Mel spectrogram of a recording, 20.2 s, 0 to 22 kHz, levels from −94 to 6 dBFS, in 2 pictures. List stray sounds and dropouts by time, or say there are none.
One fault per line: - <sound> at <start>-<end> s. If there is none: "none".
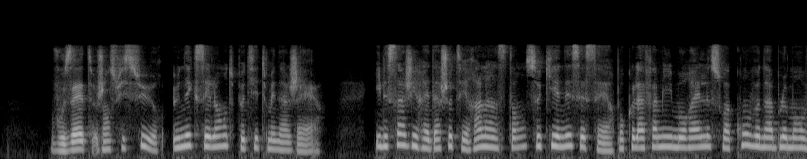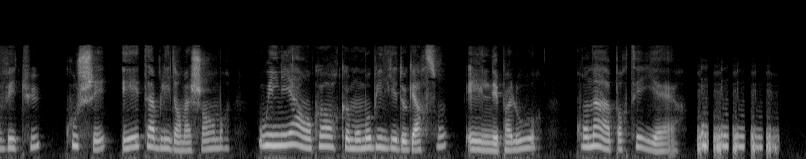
- laugh at 18.8-19.8 s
